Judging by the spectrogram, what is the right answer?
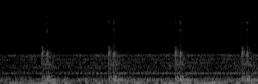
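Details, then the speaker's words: Diesel heater at start-up, set around 4.5 Hz (medium): sharp, evenly spaced ticks over a low steady fan hum as the fuel pump starts pumping, about three or four minutes into the cycle; normal. "it takes about three or four minutes for it to do this I hear that ticking that's the fuel pump pumping so it's gonna get ready to"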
